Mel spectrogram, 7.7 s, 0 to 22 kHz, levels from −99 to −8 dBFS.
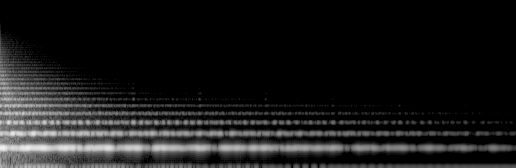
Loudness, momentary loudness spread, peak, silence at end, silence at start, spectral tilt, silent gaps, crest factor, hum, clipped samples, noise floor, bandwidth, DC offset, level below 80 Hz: -25 LUFS; 27 LU; -8 dBFS; 2.35 s; 0 s; -5.5 dB/octave; none; 20 dB; none; under 0.1%; -65 dBFS; 5.4 kHz; under 0.1%; -64 dBFS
